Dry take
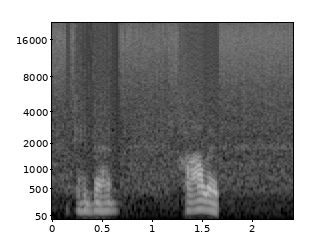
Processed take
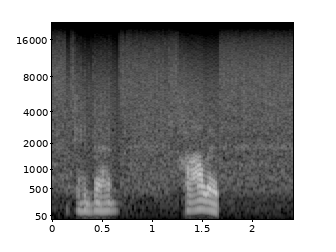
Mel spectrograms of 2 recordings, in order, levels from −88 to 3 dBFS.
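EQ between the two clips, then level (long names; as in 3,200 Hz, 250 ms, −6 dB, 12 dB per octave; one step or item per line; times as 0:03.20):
low-pass filter 6,300 Hz 12 dB per octave
+4.5 dB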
